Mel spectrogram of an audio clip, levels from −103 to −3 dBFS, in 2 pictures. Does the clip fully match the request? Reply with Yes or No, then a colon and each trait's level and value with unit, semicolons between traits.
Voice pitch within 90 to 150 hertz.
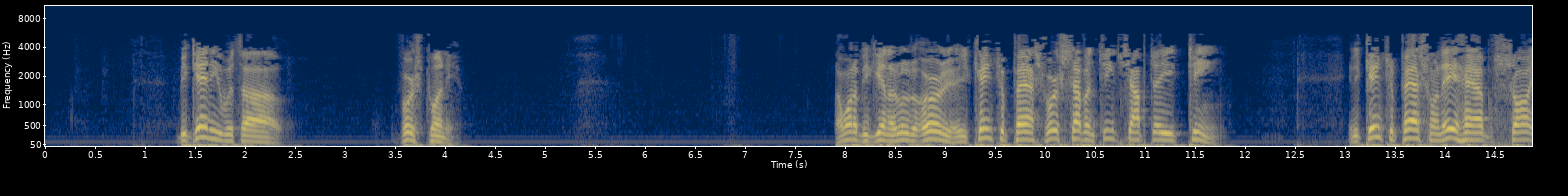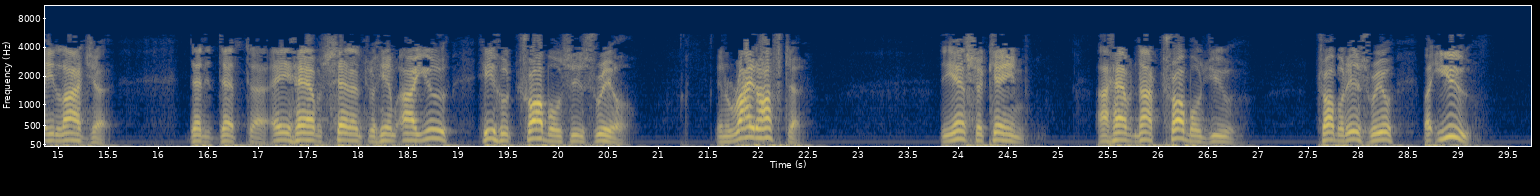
Yes: low, 135 Hz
